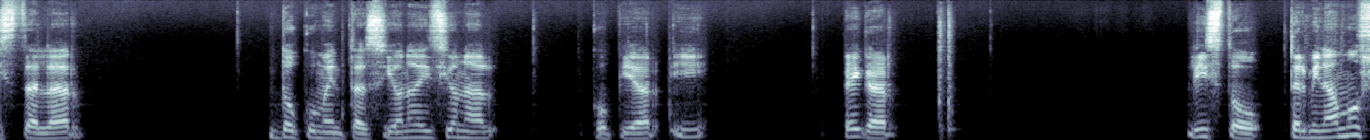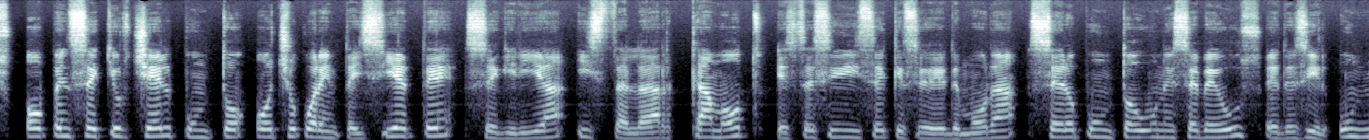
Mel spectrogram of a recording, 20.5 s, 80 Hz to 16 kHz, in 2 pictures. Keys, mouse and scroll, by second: 2.5-4.0 right drag, 4.9-6.0 right drag, 6.9 Return, 13.0 click, 19.9 click.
